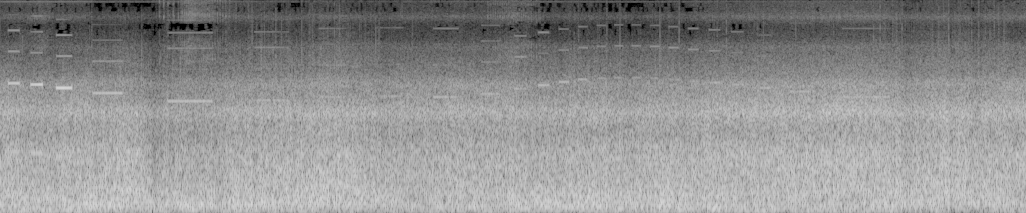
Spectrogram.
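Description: Steady, loud wind rushing over a helmet- or harness-mounted GoPro's microphone in paraglider flight. Faint short beeps come through now and then, stepping down in pitch near the start and shifting in pitch later, like a flight variometer signalling climb and sink.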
